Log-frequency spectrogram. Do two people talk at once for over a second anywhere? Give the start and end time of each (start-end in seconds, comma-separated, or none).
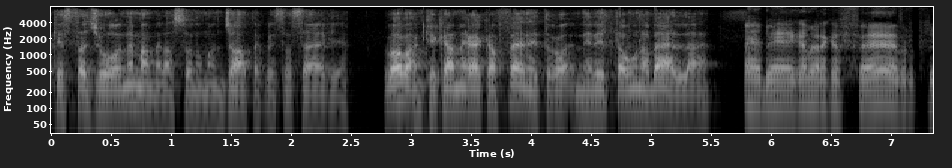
none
